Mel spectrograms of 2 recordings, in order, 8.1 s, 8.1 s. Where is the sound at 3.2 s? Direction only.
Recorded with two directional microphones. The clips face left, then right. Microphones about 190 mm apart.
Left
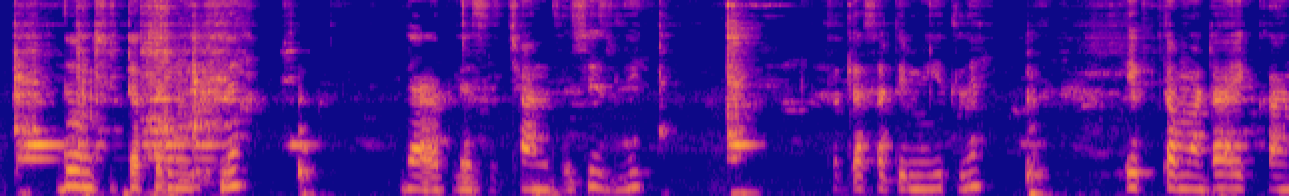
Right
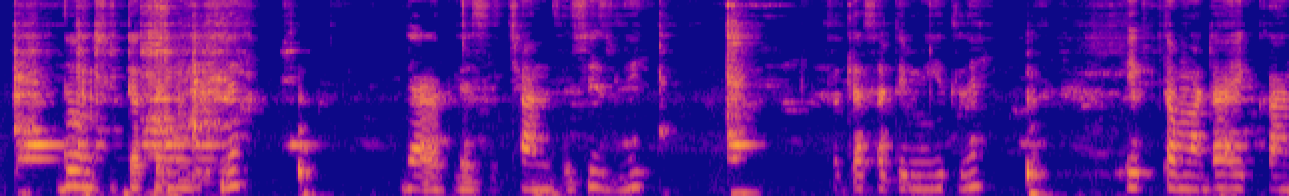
40° left (ahead or behind).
